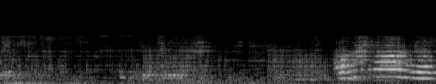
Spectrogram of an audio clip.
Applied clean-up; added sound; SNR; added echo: neural separator model SepFormer DNS4.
